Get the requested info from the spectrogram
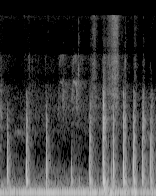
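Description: Driveshaft U-joint being worked by hand, giving irregular light clicks and knocks with one louder knock about one and a half seconds in: the joint has play, a little loose. A low steady hum runs underneath.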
